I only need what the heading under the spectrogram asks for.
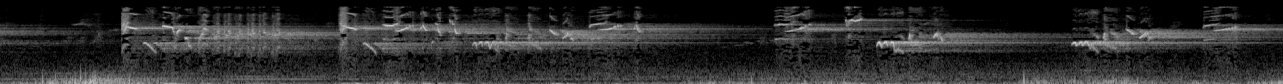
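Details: Oriental magpie-robin provocation song to stir rival magpie-robins: loud bursts of drawn-out whistles and sharp upward flicks, separated by quieter gaps with faint low noise.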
